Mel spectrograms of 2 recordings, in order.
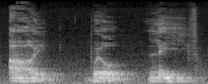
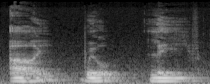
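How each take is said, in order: The two takes are said the same way.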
